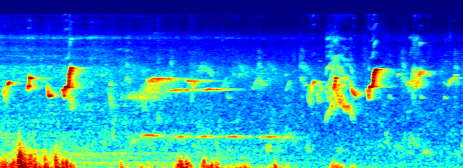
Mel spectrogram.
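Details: Ruby-throated bulbul (cucak emas) song used as a lure, from an aviary: sharp, sweet whistled notes in short bursts, a held thin whistle, and low thumping and knocking noises throughout.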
